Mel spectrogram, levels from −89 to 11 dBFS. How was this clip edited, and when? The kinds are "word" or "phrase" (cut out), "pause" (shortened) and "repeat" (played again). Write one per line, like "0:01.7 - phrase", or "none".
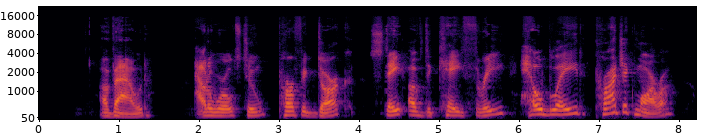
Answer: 0:02.9 - pause
0:06.9 - pause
